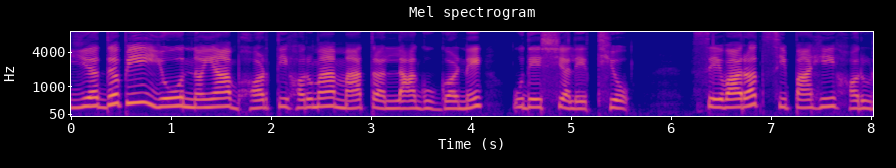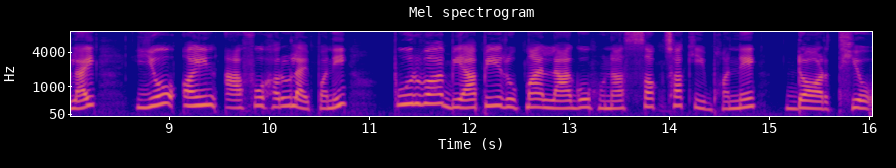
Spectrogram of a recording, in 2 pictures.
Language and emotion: Nepali, neutral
